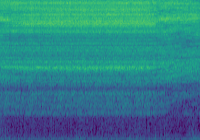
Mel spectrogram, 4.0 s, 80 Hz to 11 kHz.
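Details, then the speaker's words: 2010 Duramax LMM diesel boost leak test, hot-side intercooler tube off, charge-air system pressurised to about 20-25 psi with air supply shut off: steady thin hiss fading as pressure drops, leaking at the EGR valve. "that beam here it but we've got a hiss coming from down below and we've already looked at this and determined this hiss is coming from the EGR valve"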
